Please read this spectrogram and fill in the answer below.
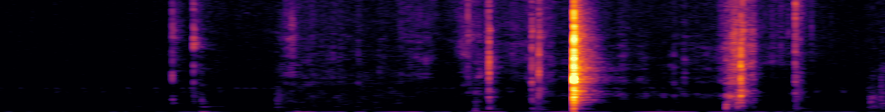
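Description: A few quiet, scattered clicks and taps from handling things on a desk, starting about a second in, with one sharp click near three seconds in.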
